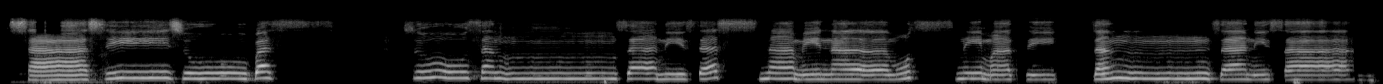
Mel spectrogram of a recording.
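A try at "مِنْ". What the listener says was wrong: Ini larinya ke nun, bukan lari ke makhraj sesudahnya ya. Makhrajnya itu di nunnya ya. Jadi dia mengalirnya dia susah ya. Karena izharnya dibacanya izhar gitu, cuman izhar yang ditahan. Jadi kayak gini bacanya san gitu kan. Itu kan izhar sannya, tapi dia ditahan gitu kan.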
